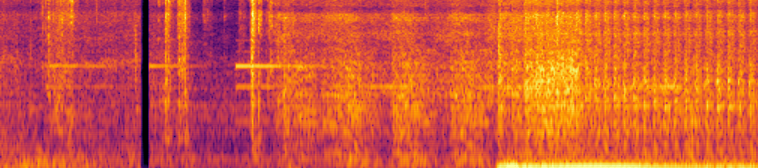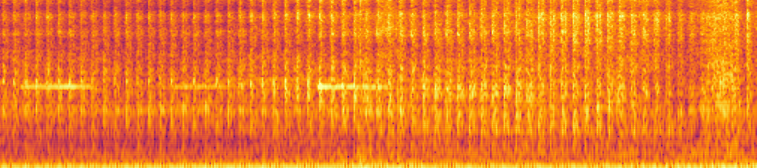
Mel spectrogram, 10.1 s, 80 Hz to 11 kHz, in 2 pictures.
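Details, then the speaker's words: Subaru, Gates timing belt done at 108,000 miles in 2016, head gaskets done, oil full but dark, no metal noted. Cranks and catches, lots of smoke, rough idle with dull knock about three times a second; suspected lower-end (rod) knock. "I don't know if they missed it, but might have a little bit of lower end noise."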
